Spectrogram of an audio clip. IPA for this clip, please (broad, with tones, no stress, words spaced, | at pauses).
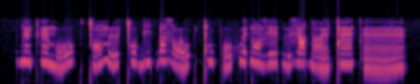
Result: dɛ̃˦˨kʰɛ̃˦˨ mo˩˥ | ǀɔ̃˩˥mɘː˩˥ǀo˦˨ ɡi˦˨ɓɨ˦˥zˤo˨˩˦ | ǃu˦˨ pʼo˩˥xʷɛ˦˥ɗɔ̃˦˨ ze˦˥ɓɨ˩˥zɘ˦˥ dˤɛ̃ː˨˩˦ǃɛ̃ː˦˥ tʼɛ̃ː˨˩˦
